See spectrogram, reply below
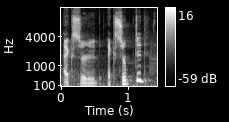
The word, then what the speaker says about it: excerpted: One of those essays was excerpted? – Excerpted, yeah. – I can never pronounce that word, and I thank you for doing it correctly.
